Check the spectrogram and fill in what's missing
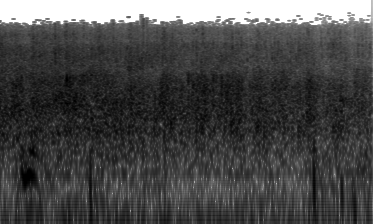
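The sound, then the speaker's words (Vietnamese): Sustained applause from an audience for a teacher, a dense steady clatter of many hands clapping at once, fairly loud and even throughout with no one speaking. “Thì quý vị cho thầy tràng pháo tay thật lớn.”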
